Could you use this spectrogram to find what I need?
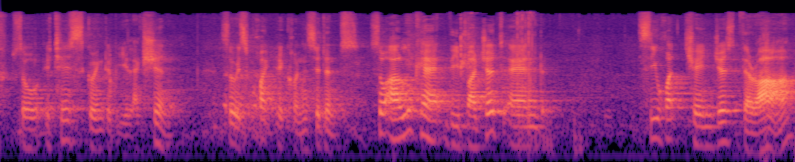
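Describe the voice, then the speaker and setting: A man speaks very slowly at a fairly high pitch, with very wide pitch swings. Room echo is audible, and background noise is noticeable. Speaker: tax seminar speaker. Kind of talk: seminar presentation.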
